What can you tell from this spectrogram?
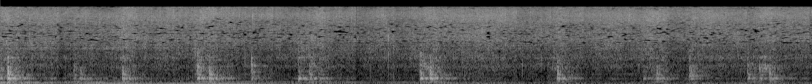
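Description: Raw chicken pieces sizzling in hot oil in a nonstick kadai while a wooden spatula stirs and scrapes them through the onion masala, about one stroke a second over a steady sizzle.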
